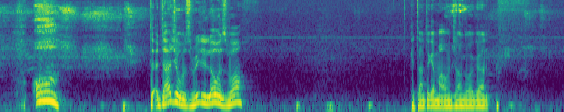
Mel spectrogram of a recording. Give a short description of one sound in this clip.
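A young man speaks into a microphone in short bursts.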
